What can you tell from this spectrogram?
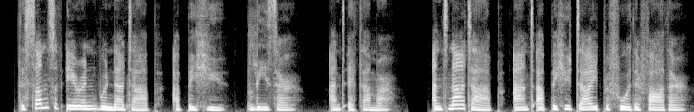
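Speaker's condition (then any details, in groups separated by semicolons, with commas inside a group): No condition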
